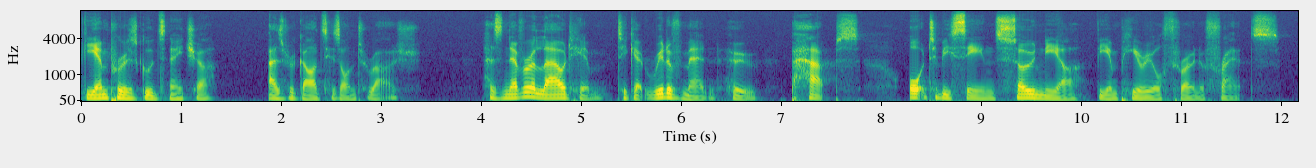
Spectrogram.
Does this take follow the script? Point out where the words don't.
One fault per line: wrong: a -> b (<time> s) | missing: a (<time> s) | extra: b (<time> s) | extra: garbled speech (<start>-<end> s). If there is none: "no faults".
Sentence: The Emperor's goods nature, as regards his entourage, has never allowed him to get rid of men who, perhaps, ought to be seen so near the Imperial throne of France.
no faults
